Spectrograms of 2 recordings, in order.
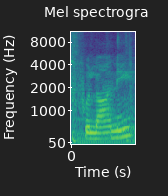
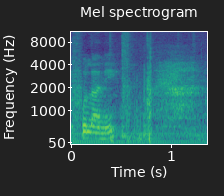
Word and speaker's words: Fulani: I will start with Fulani so some people pronounce this Fulani if you're from Nigeria like I am you pronounce it Fulani yeah so I'm just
